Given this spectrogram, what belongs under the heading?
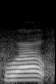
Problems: constant background noise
